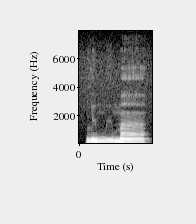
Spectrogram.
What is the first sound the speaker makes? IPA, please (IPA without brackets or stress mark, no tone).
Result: l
